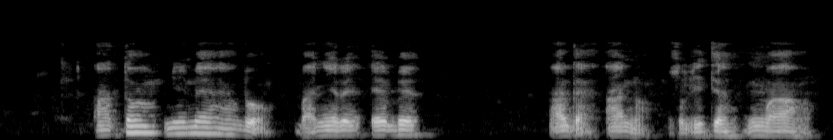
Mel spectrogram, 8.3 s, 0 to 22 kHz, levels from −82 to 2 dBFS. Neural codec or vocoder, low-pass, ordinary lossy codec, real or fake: codec, 16 kHz, 4 kbps, FreqCodec, larger model; 7.2 kHz; none; fake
